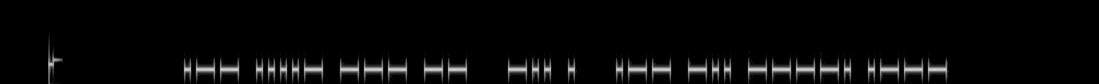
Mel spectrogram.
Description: Morse code, heard as a keyed tone, about 21 wpm, 700 Hz. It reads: W4OM DE WD9J
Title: USA Callsign DE Callsign - 4 Characters - 20wpm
